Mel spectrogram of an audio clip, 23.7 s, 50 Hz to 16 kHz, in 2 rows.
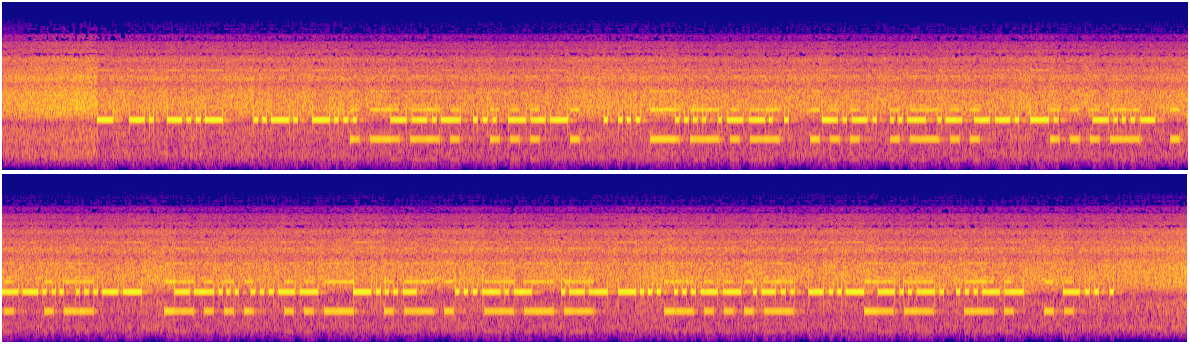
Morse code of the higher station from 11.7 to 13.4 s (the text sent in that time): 73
